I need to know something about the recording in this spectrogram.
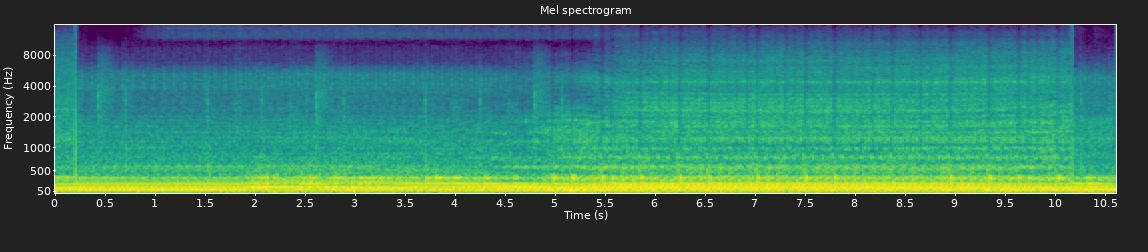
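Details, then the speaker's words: V6 with seized hydraulic lash adjusters running uneven and lumpy with ticking; all three cylinders on the right bank not firing, valves suspected stuck open; top-end issue, not rod knock. "now all three cylinders on this Bank which is the right head they are not firing whatsoever they're just along for the ride so these ones are running okay"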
